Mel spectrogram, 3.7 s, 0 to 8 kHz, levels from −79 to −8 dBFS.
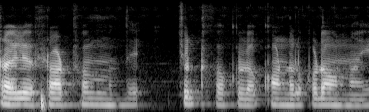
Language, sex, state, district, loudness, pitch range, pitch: Telugu, male, Andhra Pradesh, Manyam, -23 LUFS, 120-125 Hz, 125 Hz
